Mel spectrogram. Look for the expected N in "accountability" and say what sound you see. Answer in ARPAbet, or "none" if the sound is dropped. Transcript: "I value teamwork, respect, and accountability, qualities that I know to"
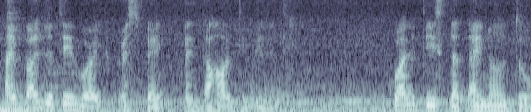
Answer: L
